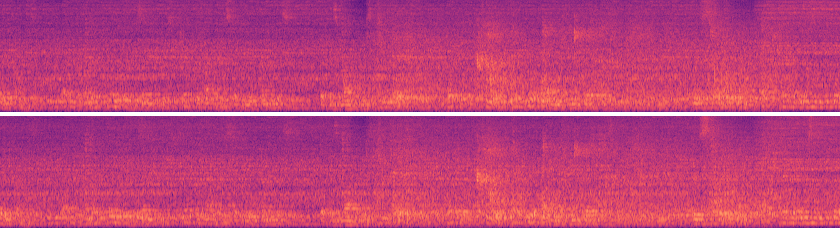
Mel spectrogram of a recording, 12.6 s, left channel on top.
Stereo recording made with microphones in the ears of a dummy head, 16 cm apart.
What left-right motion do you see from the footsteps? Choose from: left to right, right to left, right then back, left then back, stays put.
right to left.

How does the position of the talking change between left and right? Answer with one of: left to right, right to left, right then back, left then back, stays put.
left to right.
